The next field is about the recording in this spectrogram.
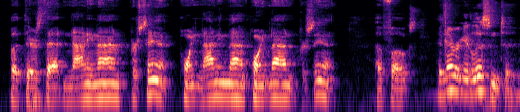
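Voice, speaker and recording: A normal speaking voice from a man, medium in pitch, moderate in pace, with ordinary pitch variation. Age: 60s. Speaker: session guitarist. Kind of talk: casual chat.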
